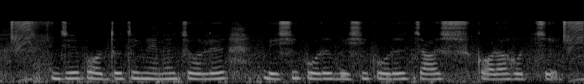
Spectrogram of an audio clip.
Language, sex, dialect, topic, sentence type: Bengali, female, Western, agriculture, statement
